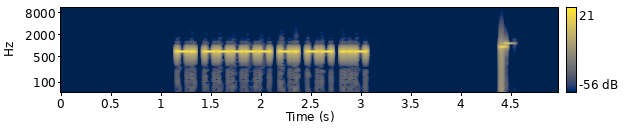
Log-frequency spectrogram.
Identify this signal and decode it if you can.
Morse code, heard as a keyed tone, about 34 wpm, 700 Hz. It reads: N0NMU
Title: USA Call Signs - 5 Characters - 3x Character Spacing - 35wpm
